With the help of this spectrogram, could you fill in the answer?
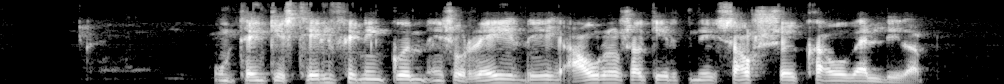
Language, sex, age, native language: Icelandic, male, 50-59, Icelandic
